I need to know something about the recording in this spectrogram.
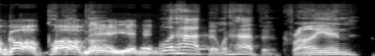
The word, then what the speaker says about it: Gauff: Coco McGough. How do you say her last name? Goff. Coco Gauff.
